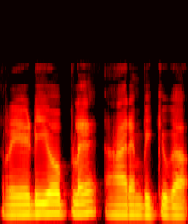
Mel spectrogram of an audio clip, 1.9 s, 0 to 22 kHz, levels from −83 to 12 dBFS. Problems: low volume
